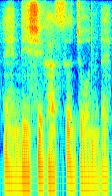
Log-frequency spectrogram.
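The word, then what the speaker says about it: 西勝造: 다른 나라 사람이지만 일본에 니시가스조, 한문으로 선역서자, 이길승자, 만들조자, 서승조라고 쓰긴 그렇게 쓰고 발음은 니시가스조인데 니시가스조라는 사람이 얘기한 것 중에 사람이 자세가 나쁘면은 건강이 절대 좋아질 수가 없다.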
